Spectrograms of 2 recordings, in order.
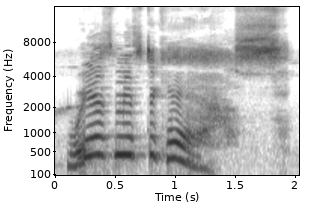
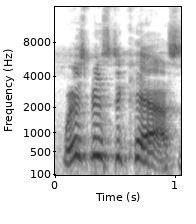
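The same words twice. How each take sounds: First: Whisper. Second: Said in the usual way. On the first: Real, not acted. Owner whispering while searching for the sleeping cat. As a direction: hush it, don't wake him.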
